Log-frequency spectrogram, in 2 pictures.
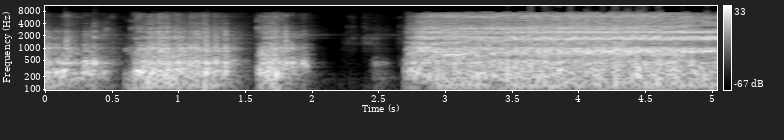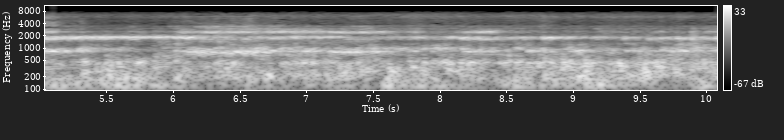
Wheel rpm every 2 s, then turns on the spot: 10, 70, 210, 220, 230.
0-2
